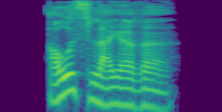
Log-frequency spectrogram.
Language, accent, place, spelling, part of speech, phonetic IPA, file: German, Germany, Berlin, ausleiere, verb, [ˈaʊ̯sˌlaɪ̯əʁə], De-ausleiere.ogg
- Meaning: inflection of ausleiern: 1. first-person singular dependent present 2. first/third-person singular dependent subjunctive I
